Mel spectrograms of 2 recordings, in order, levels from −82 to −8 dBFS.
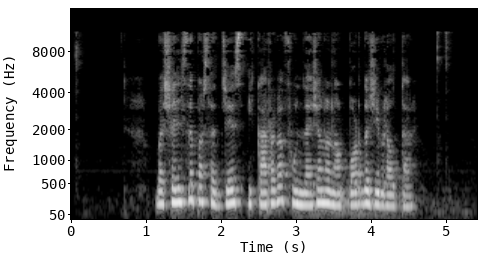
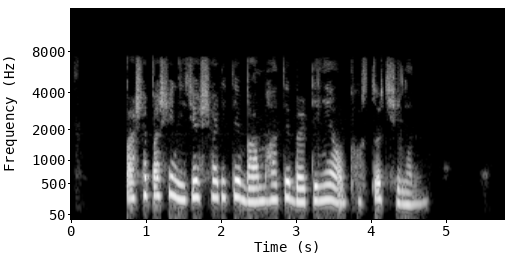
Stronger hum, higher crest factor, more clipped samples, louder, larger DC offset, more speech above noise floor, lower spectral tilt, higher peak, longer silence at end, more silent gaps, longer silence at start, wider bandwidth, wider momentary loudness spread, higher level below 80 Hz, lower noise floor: neither; about the same, 14 dB vs 18 dB; neither; second, -23 LUFS vs -17 LUFS; neither; second, 47 dB vs 71 dB; about the same, -5.5 dB/octave vs -6.5 dB/octave; second, -10 dBFS vs 0 dBFS; second, 0.85 s vs 1.05 s; neither; second, 0.05 s vs 0.75 s; first, 11.5 kHz vs 7.6 kHz; first, 13 LU vs 8 LU; about the same, -60 dBFS vs -62 dBFS; second, -69 dBFS vs -87 dBFS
